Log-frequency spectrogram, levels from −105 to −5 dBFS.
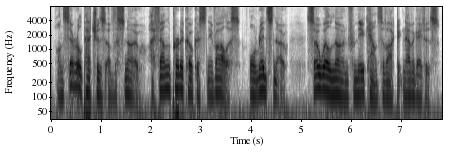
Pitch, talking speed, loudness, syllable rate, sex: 115 Hz, 175 wpm, -18 LUFS, 5.2 syllables/s, male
